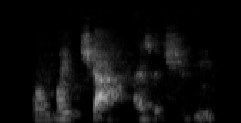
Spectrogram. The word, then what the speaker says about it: Wicca: appropriate okay appropriately done and and so our wicca is different than english wicca all right or witcher as it should be pronounced yes i'm dying of first i couldn't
